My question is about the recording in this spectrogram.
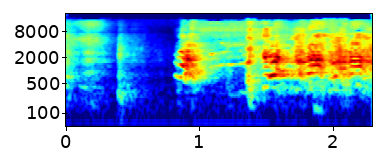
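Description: A small group of people laughing together, the laughter breaking out about a second in after a brief lull.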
